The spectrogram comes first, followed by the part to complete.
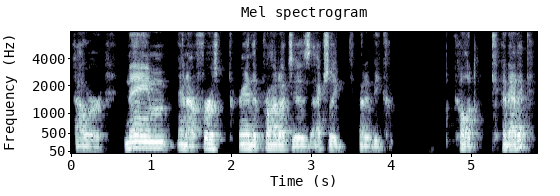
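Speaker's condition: Stuttering; lifelong stutter, cannabis reported to help stuttering; prolonged sounds

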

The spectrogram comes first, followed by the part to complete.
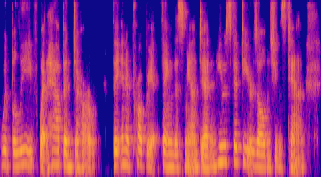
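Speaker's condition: No condition

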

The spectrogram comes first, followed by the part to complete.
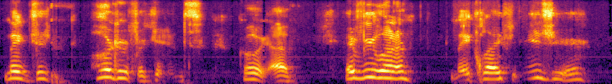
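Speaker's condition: Cerebral palsy; cerebral palsy since childhood

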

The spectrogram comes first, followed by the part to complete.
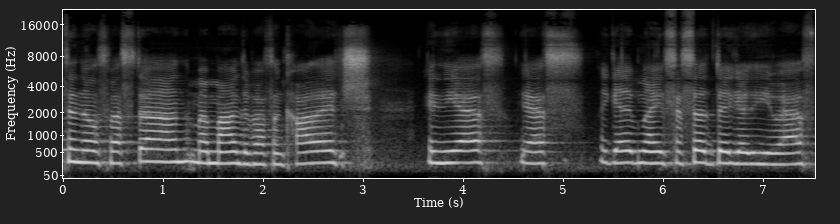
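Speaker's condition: Down syndrome; congenital, extra chromosome, low muscle tone, could not speak or walk early in childhood, constant therapies; speaking among more difficult things, way of talking might seem weird

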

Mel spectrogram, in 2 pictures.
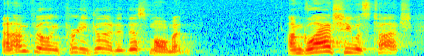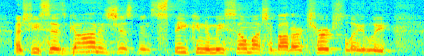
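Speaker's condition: No condition

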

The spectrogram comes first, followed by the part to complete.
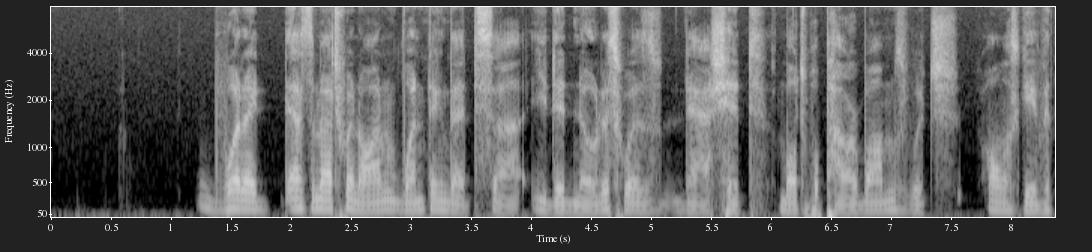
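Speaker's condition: No condition

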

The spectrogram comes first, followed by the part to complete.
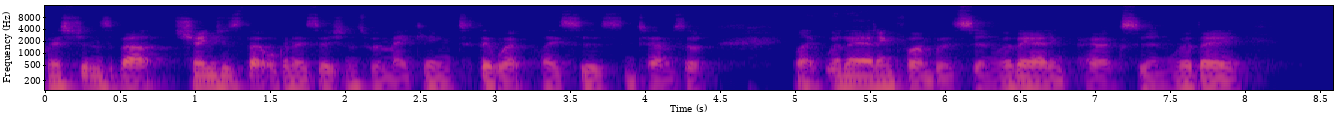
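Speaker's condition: No condition

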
